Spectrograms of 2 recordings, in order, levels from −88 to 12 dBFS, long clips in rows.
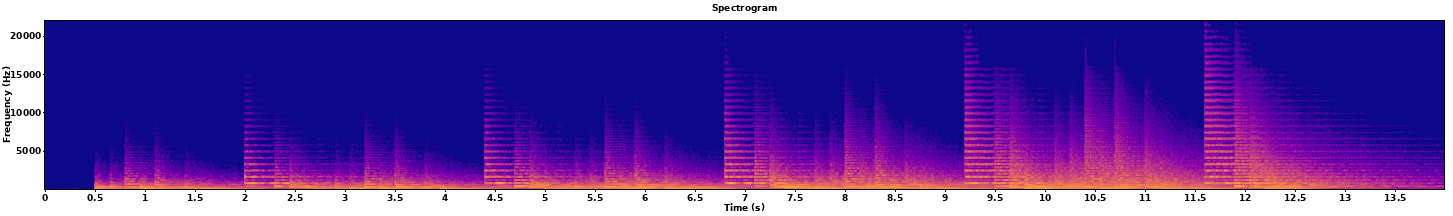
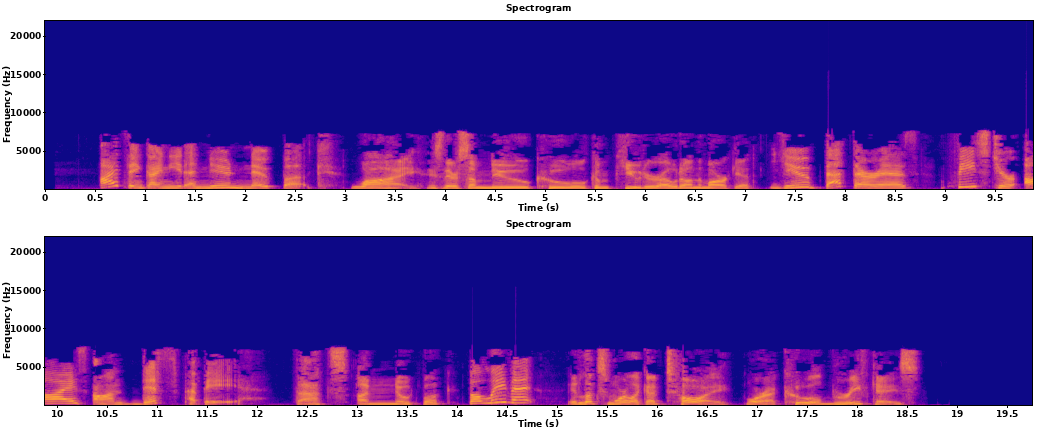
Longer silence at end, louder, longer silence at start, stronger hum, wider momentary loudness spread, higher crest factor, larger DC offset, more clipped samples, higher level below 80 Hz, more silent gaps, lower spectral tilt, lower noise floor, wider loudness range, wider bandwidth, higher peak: second, 0.4 s vs 1.15 s; about the same, -16 LUFS vs -15 LUFS; about the same, 0.5 s vs 0.55 s; neither; about the same, 7 LU vs 9 LU; about the same, 14 dB vs 16 dB; neither; neither; first, -32 dBFS vs -50 dBFS; neither; first, -7 dB/octave vs -3 dB/octave; second, -63 dBFS vs under -90 dBFS; about the same, 3 LU vs 3 LU; first, 12 kHz vs 8 kHz; about the same, -2 dBFS vs 0 dBFS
